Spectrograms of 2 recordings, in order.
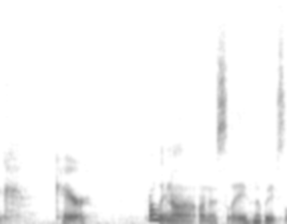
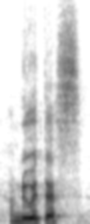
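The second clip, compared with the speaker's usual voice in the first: usual speaking voice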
